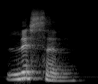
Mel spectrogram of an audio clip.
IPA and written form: lɪsən (Listen)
